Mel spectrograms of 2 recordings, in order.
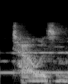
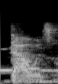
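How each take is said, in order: First: The word begins with a T sound. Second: The word begins with a D sound. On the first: The speaker calls it wrong. "It's not" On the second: The speaker calls it right. "The T is pronounced more like a D"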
